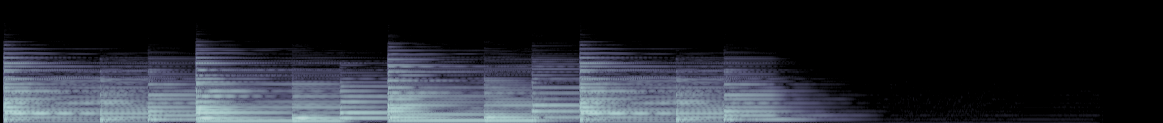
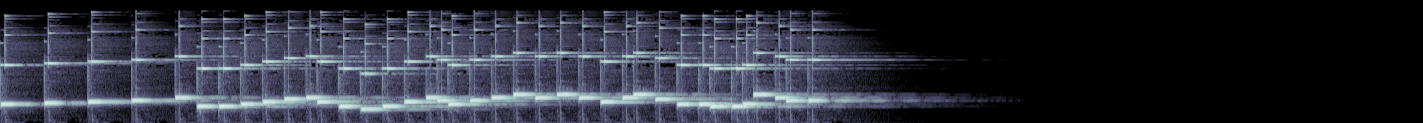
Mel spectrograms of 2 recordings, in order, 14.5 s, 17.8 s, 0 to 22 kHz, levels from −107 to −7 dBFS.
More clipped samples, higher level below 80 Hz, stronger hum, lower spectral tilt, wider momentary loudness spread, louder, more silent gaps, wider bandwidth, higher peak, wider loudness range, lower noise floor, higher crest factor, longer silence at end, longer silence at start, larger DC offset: neither; first, -54 dBFS vs -80 dBFS; neither; first, -8 dB/octave vs 3 dB/octave; first, 10 LU vs 6 LU; second, -35 LUFS vs -23 LUFS; neither; second, 5.2 kHz vs 16 kHz; second, -18 dBFS vs -10 dBFS; first, 10 LU vs 4 LU; about the same, under -90 dBFS vs -89 dBFS; about the same, 18 dB vs 16 dB; second, 4.45 s vs 7.05 s; about the same, 0.05 s vs 0 s; neither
